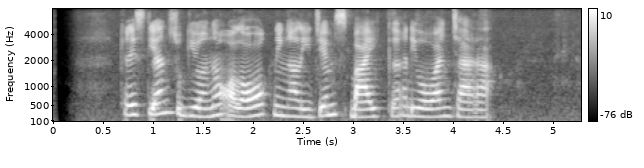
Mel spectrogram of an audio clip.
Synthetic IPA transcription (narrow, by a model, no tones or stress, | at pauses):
kɾist̪iansuɡiɔnɔʔɔ̰lɔɦɔk̚niŋalid͡ʒɛmsbaikərdiwawaɲt͡ʃaɾa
